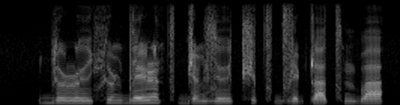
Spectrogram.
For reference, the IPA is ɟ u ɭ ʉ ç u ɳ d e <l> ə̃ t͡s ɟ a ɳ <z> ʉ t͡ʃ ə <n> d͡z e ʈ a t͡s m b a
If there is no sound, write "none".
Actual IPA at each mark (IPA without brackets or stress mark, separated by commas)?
ɭ, z, t͡s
